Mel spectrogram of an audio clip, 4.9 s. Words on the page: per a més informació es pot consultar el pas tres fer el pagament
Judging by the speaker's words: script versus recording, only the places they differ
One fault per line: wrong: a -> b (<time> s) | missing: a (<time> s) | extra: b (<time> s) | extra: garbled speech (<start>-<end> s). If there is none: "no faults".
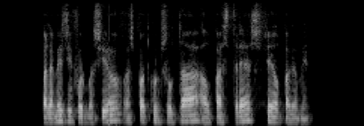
no faults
